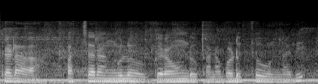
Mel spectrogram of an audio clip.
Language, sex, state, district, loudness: Telugu, male, Telangana, Hyderabad, -16 LUFS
